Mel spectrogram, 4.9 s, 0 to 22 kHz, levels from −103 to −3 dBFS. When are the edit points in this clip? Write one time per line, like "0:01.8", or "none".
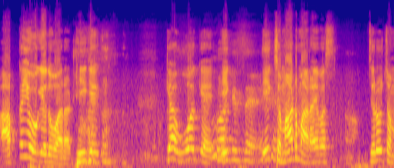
none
